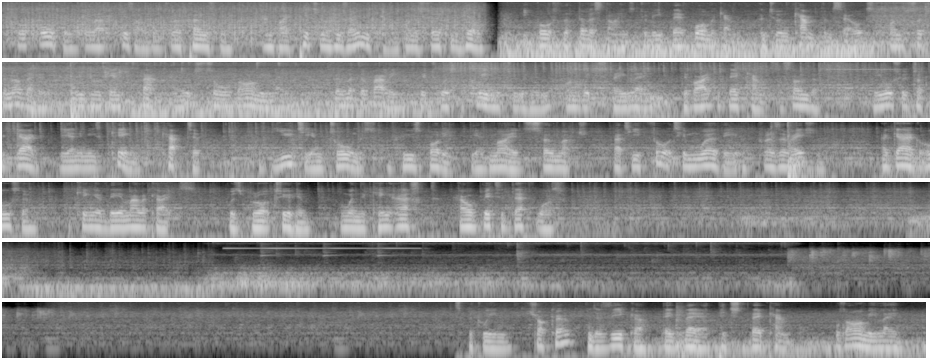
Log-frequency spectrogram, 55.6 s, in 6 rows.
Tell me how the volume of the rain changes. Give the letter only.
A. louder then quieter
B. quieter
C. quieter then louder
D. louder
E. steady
B.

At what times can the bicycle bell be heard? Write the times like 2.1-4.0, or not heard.
17.4-18.3, 39.5-41.2.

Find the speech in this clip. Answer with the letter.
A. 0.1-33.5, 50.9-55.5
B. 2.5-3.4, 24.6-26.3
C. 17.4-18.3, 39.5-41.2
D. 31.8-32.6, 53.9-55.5
A.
